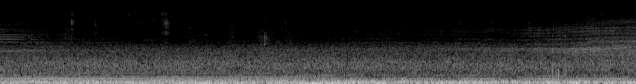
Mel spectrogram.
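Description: A HobbyZone Champ RC microplane's electric motor runs at full throttle, a steady buzzing drone under wind noise from an outdoor flight, constant level throughout.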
